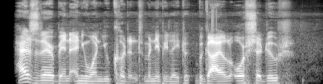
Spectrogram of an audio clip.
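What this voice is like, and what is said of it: Put-on accent, decent but slipping. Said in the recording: “Your accent, not bad. Your accent did drop out as I could see you thinking about what the next lines were”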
